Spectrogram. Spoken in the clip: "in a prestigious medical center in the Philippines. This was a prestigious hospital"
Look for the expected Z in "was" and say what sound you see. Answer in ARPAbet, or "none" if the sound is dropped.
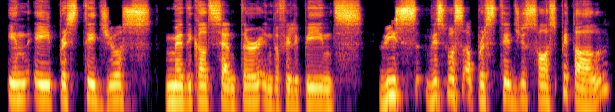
S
